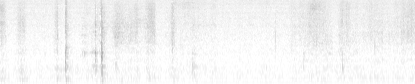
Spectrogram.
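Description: Long red nails tap the top and sides of a small, closed, hollow hinged aluminium cough drop tin. Two sharp, bright metallic clicks with a very short ring stand out among softer, quiet taps and light scratchy patter.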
